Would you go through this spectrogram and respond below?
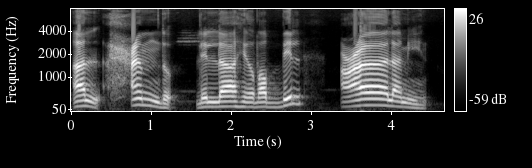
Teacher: आइन centre of द throat से pronounce होगा।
